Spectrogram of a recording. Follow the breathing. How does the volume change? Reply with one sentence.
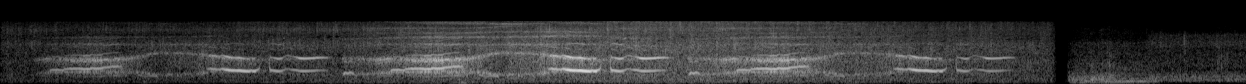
The volume of the breathing goes up, then down.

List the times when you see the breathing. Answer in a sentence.
The breathing can be heard from 0.3 to 10.2 s.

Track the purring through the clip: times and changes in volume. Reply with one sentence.
You can't hear the purring here.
